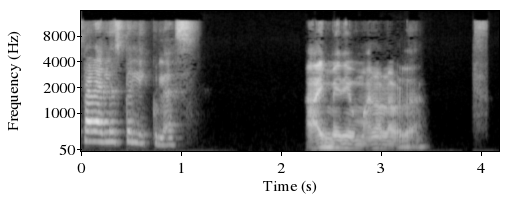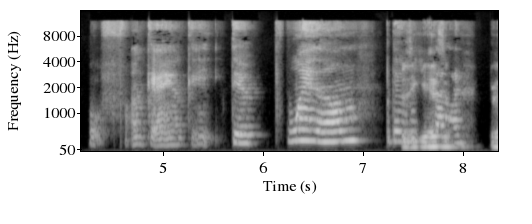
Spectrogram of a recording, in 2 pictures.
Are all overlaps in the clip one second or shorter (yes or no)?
yes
